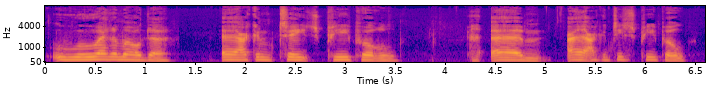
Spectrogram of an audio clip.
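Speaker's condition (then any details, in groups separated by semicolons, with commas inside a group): Down syndrome; child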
